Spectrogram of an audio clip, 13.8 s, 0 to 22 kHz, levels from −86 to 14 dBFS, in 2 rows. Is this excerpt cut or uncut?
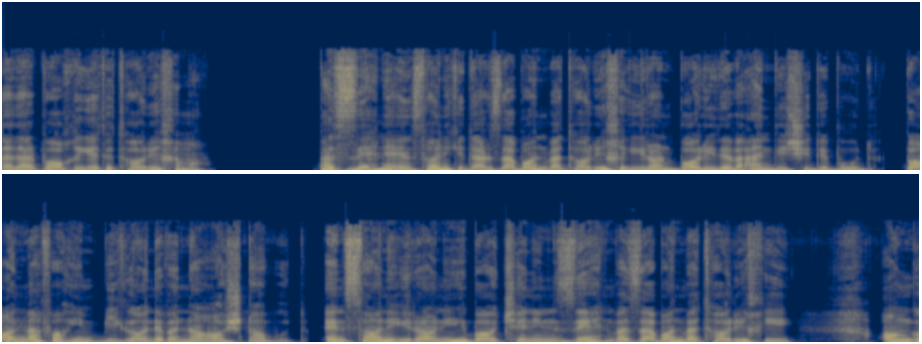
cut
